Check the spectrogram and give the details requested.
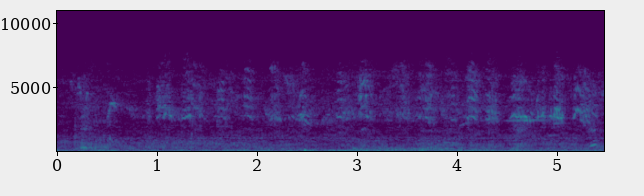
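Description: Birds chirping faintly: many short, irregular calls, over a low rumble.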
